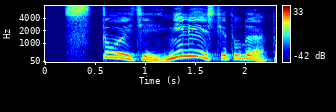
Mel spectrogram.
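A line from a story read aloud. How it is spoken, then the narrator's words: Urgent shout. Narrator (Russian): только успел он крикнуть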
